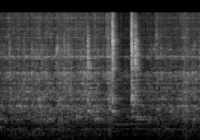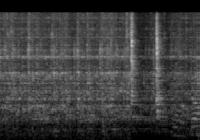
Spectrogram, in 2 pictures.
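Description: Spinning bike's flywheel and drivetrain whirring steadily as it is pedalled at an easy rest pace, with a few sharp clicks from the mechanism.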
